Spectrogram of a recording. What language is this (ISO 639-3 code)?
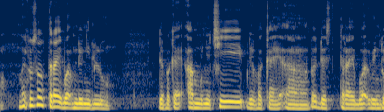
msa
